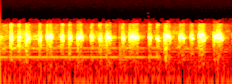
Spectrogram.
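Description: A Himalayan snowcock calls in a rapid, steady series of short clucking notes, about five per second, clear with no other sounds around.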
